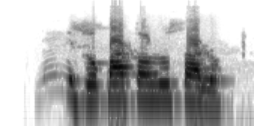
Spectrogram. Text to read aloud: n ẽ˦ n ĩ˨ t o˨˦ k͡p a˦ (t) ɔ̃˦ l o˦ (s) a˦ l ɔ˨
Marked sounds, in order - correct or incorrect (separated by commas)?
correct, correct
